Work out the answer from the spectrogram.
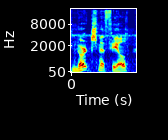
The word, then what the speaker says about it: North Smithfield: will of Northern Rhode Island of course that's North Smithfield you got to say it right folks you don't pronounce th it's North Smithfield uh but it really is the gateway to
